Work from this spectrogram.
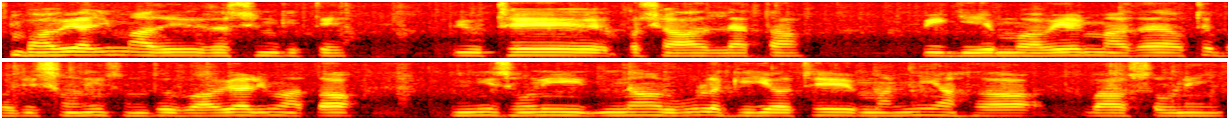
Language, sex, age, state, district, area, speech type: Dogri, female, 45-60, Jammu and Kashmir, Reasi, rural, spontaneous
